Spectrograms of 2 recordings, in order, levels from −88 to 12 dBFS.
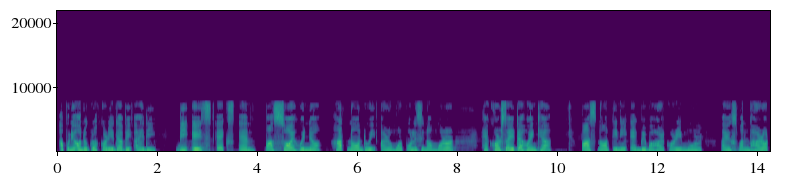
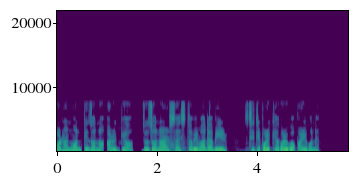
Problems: constant background noise, background conversations at intervals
